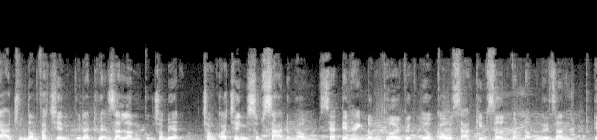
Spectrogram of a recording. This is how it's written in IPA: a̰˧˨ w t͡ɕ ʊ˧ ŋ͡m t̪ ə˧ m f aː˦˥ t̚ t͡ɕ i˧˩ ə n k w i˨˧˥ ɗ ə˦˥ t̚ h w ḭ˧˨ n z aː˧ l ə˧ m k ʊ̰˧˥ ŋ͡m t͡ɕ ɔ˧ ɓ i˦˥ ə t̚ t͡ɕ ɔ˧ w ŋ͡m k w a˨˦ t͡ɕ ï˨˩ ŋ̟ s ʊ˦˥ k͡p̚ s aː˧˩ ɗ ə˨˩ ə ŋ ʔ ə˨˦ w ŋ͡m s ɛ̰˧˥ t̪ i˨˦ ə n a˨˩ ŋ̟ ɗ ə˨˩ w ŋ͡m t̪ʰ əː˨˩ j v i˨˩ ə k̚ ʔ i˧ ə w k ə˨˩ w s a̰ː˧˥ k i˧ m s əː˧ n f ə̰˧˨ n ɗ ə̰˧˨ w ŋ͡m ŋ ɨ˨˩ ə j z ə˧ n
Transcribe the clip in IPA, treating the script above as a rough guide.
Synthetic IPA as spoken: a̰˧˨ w t͡ɕ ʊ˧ ŋ͡m t̪ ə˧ m f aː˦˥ t̚ t͡ɕ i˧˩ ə n k w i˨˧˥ ɗ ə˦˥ t̚ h w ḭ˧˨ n z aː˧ l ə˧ m k ʊ̰˧˥ ŋ͡m t͡ɕ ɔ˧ ɓ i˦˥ ə t̚ t͡ɕ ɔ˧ w ŋ͡m k w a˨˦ t͡ɕ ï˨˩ ŋ̟ s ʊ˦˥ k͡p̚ s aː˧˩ ɗ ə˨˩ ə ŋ ʔ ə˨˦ w ŋ͡m s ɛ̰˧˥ t̪ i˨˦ ə n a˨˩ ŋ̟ ɗ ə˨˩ w ŋ͡m t̪ʰ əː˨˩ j v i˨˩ ə k̚ ʔ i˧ ə w k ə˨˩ w s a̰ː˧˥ k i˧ m s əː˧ n v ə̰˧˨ n ɗ ə̰˧˨ w ŋ͡m ŋ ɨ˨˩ ə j z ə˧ n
